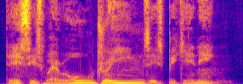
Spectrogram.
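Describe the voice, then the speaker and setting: A man voicing a big friendly male giant who speaks in jumbled grammar and cries out loudly when excited. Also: medium pitch, a little slow, gravelly, husky, no echo, studio quality, voice pushed up, full character voice. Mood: eager.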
